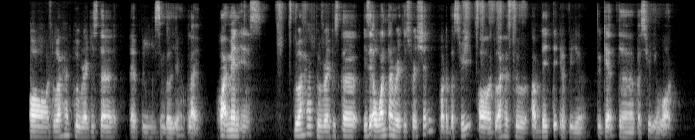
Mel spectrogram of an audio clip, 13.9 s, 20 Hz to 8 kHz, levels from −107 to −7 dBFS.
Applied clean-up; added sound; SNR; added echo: neural mask model DeepFilterNet 3.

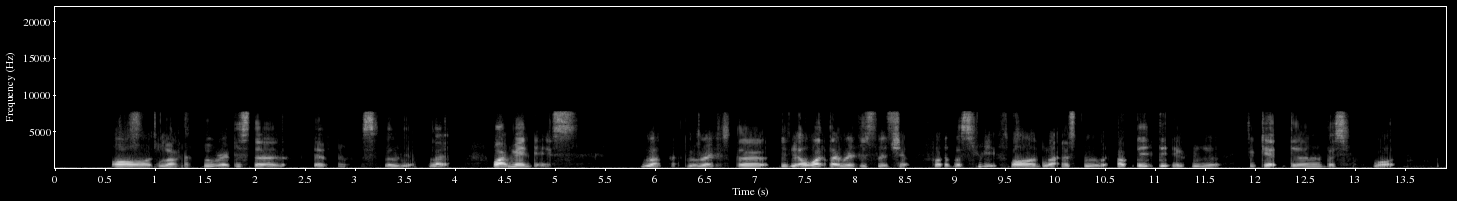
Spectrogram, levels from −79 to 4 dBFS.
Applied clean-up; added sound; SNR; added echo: neural diffusion model UNIVERSE++.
